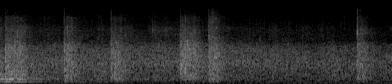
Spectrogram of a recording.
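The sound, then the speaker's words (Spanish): An audience breaks into sustained applause for the King of Kings and Lord of Lords, a dense wash of many hands clapping with a few sharper bursts rising above the steady roar, no voices audible. “¿Cuántos dan un fuerte aplauso al Rey de Reyes y Señor de Señores?”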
